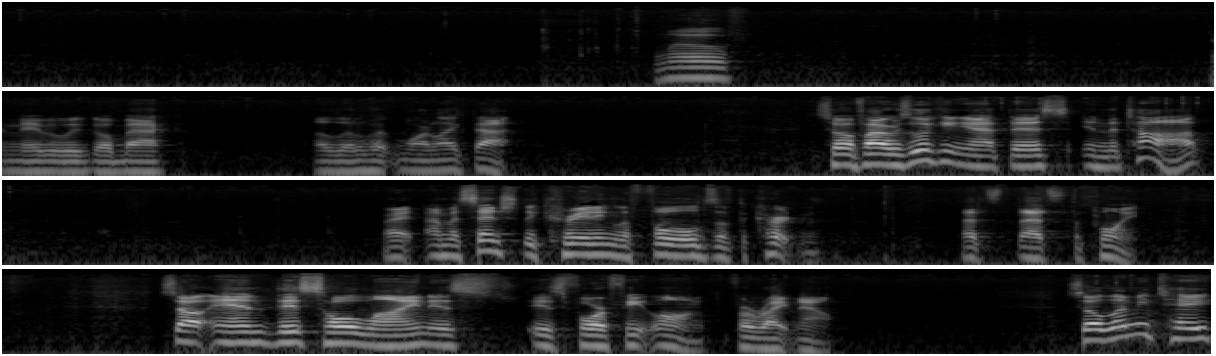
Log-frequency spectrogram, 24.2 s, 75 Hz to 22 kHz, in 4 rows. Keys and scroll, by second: 3.0 Return, 21.6 Escape.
